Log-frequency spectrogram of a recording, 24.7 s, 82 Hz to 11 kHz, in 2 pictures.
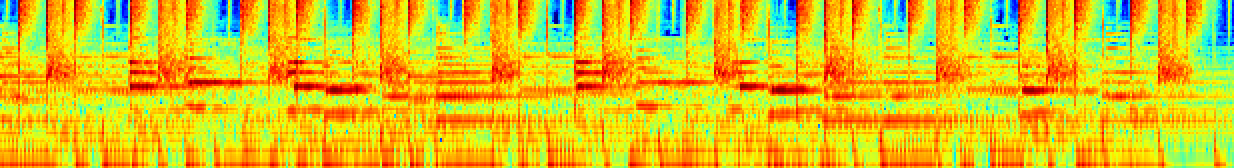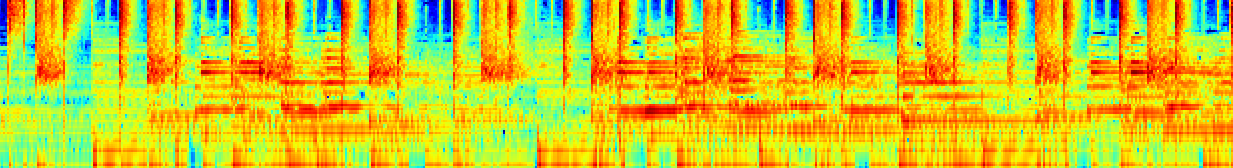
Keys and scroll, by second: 0.0 space, 2.4 [, 4.4 z, 6.6 v, 11.2 super+-.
